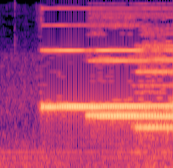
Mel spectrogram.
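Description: An electronic bell signal calling a vote in a parliamentary chamber: a loud, steady tonal chime starts abruptly and holds for about two seconds, shifting tone partway through, with no talk over it.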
